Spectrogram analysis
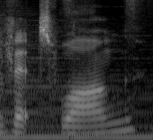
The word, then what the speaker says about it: Vitzwong: Music by Kevin Vitzwong, rhymes with hit song.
